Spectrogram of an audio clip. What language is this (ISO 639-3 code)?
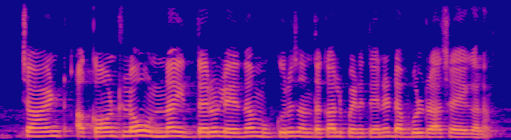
tel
